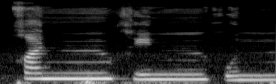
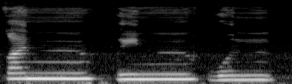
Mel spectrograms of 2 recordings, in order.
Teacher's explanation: غین بھی ادنے حلق سے ادا ہوتا ہے اور پر حروف میں سے ہے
